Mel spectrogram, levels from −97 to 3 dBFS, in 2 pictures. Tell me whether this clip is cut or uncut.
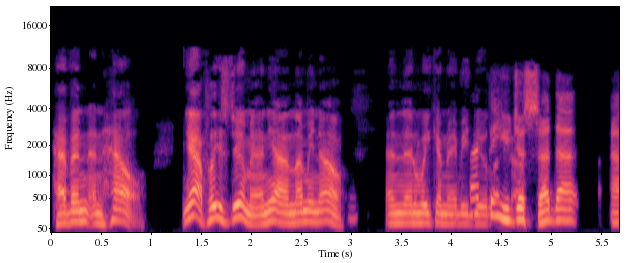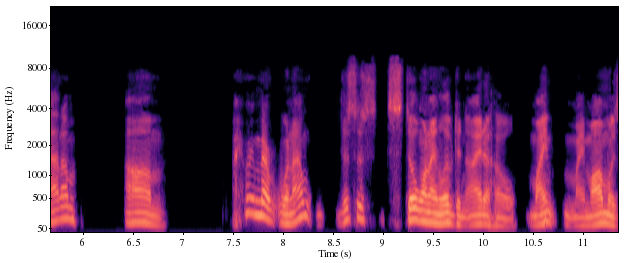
cut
